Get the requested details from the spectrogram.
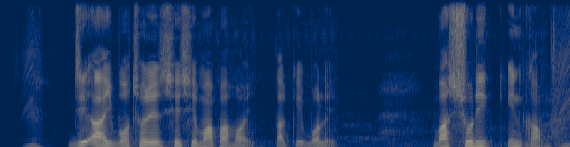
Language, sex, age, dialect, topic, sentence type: Bengali, male, 25-30, Northern/Varendri, banking, statement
